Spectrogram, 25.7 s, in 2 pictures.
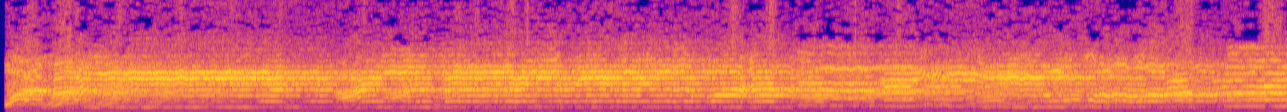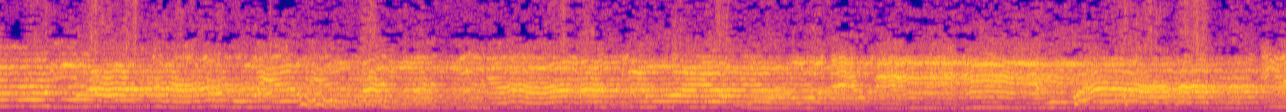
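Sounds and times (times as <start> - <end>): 
Quran recitation: 0.0 - 25.7.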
